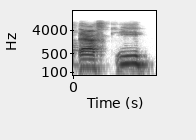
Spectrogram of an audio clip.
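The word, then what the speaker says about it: ASCII: into an intro to asky values right so pronounce asky aski stands for American Standard code for information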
